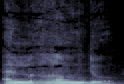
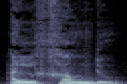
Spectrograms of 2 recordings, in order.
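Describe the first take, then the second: First: The second consonant is a voiced gargled gh. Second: The second consonant is a rasping kh. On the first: "or with a ghain" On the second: "pronounce the ha with a kha"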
